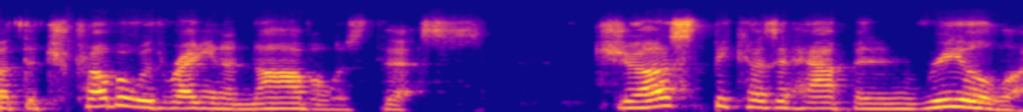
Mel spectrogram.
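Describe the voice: Over a quiet background, the text is read aloud plainly, its pitch varying in an ordinary way.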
